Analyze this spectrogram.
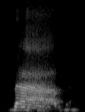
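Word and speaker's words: باب: at the end of the word and it's pronounced bab it's important to remember that Arabic is written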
